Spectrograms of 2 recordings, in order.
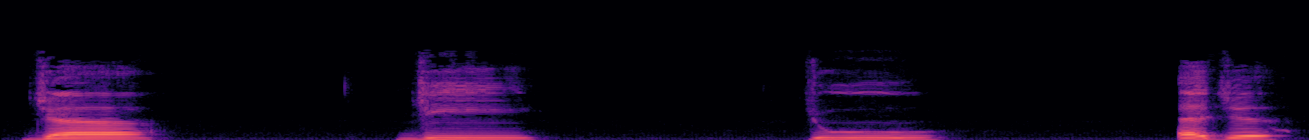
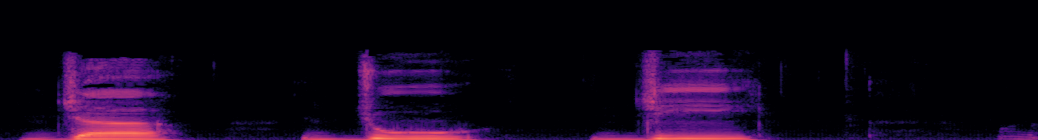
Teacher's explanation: Beim Jim muss man vorsichtig sein, dass man vorher kein Dal setzt · Shown in: first take · und zum Beispiel sagt Ja, Ju, Ji.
